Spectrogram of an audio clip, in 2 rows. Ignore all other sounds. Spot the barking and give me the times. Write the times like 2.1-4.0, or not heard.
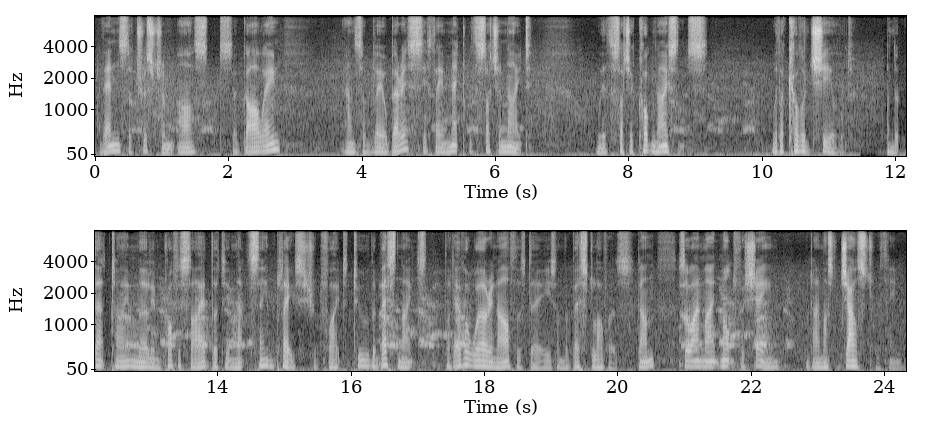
0.5-2.0, 4.5-6.3, 8.6-10.1, 12.5-14.6, 16.4-17.9, 20.9-22.6.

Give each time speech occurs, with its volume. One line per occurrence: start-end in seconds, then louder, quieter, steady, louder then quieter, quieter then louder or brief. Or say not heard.
0.0-24.2 steady.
